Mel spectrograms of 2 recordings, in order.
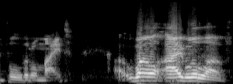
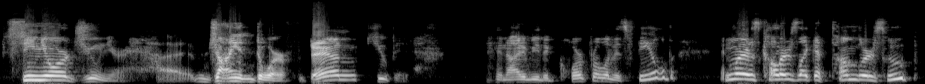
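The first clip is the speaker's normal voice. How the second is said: hammy stage actor; 7 semitones higher than usual. Acted. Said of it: "hammy Cupid soliloquy".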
